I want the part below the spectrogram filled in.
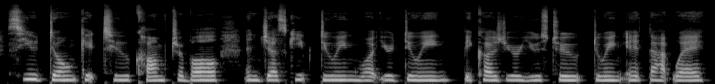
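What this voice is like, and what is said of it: Flat robotic voice. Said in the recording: “That's my robot voice.”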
